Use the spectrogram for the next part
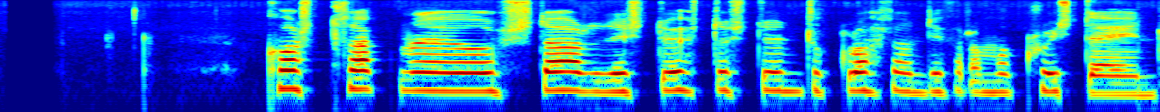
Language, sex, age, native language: Icelandic, male, 12, Icelandic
